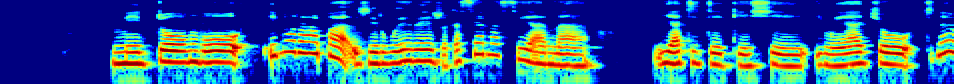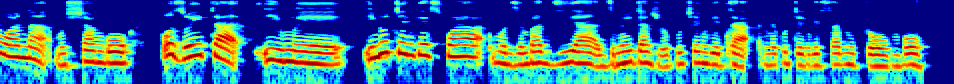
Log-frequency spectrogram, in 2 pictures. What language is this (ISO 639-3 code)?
ndc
